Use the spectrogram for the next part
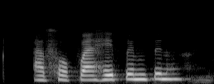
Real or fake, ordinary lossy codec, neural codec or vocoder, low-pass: fake; AAC, 32 kbps; codec, 16 kHz, 0.8 kbps, ZipCodec; 5.4 kHz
